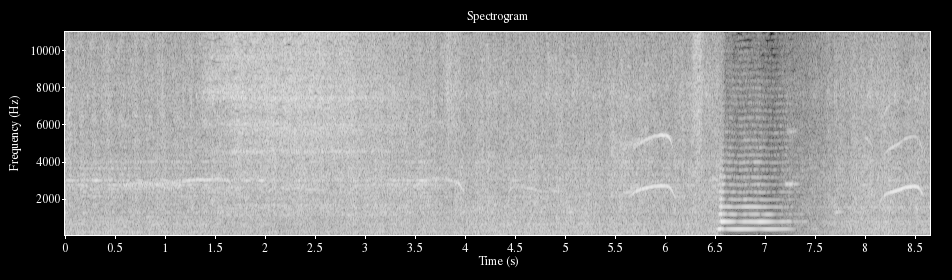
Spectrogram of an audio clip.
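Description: GE U15C diesel-electric locomotive's 12-cylinder engine running under way, heard from the cab, with one short horn toot about six and a half seconds in.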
